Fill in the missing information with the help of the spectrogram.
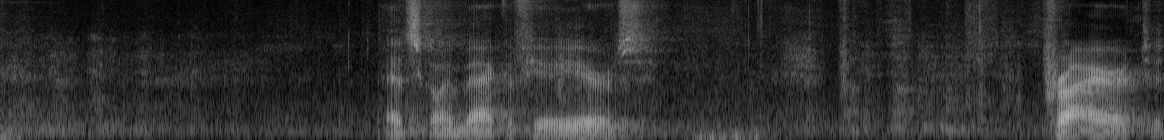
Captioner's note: laughter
